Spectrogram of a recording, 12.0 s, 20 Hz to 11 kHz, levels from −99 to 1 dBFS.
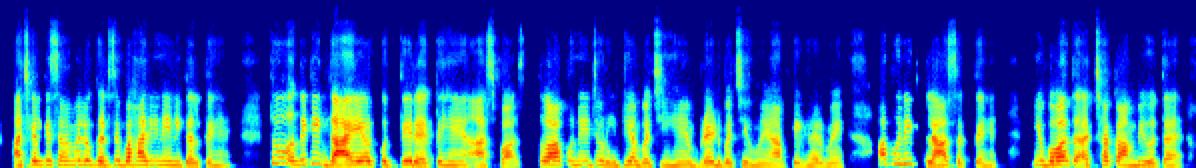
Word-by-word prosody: आजकल 235 +4 +1
के 280 - -2
समय 275 0 -3
में 285 +1 -5
लोग 285 -1 -1
घर 255 -2 +2
से 290 - -5
बाहर 275 +1 +3
ही 290 - -8
नहीं 275 -1 -3
निकलते 230 -3 -4
हैं। 230 +1 -9 0.4
तो 380 -6 -1
देखिए, 345 +4 -3
गाय 240 +2 +9
और 270 - +2
कुत्ते 260 0 0
रहते 220 -1 0
हैं 245 -1 -4
आसपास, 215 -1 -2 0.2
तो 270 - -2
आप 265 +1 +6
उन्हें 285 0 -7
जो 280 +2 -6
रोटियाँ 245 +2 -3
बची 220 +1 -6
हैं, 230 -1 -6
ब्रेड 240 +2 0
बचे 225 +2 -5
हुए 220 0 -7
हैं 220 - -5
आपके 210 0 -4
घर 210 -2 -5
में, 200 0 -8 0.4
आप 330 - 0
उन्हें 335 +1 -4
खिला 235 -8 +4
सकते 235 -6 -9
हैं। 215 +1 -9 0.4
ये 285 - -4
बहुत 275 +2 +5
अच्छा 270 +1 +1
काम 235 -2 +3
भी 250 - -4
होता 225 -2 -3
है 225 - -7
245 Hz, 230 wpm, -22 LUFS, 225-275 Hz, 0.4 s, गाय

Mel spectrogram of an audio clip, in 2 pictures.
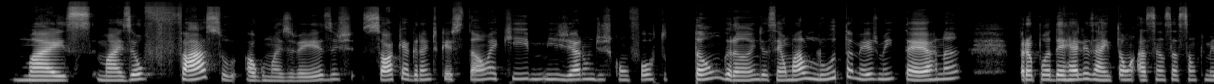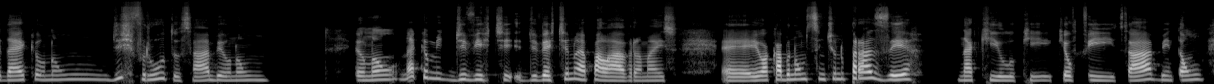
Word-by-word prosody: Mas 195 -1 +5
mas 195 0 0
eu 235 +2 +4
faço 235 - +5
algumas 180 -3 -4
vezes, 195 - -5
só 210 +2 +3
que 245 - -5
a - - -1
grande 220 +1 -5
questão 235 0 -3
é 265 - -3
que 260 0 -9
me 235 0 -7
gera 225 +2 +1
um 245 - -6
desconforto 225 +1 -8 0.2
tão 255 +6 +2
grande, 210 0 0
assim, 210 -2 -4
é - - 0
uma 215 +4 +4
luta 270 - -3
mesmo, 245 -2 -3
interna, 245 +1 +3 0.6
pra 215 - +4
eu 215 - -1
poder 225 0 +2
realizar. 220 -1 +3
Então, 215 +2 -1
a 200 - +2
sensação 215 +1 -5
que 215 +1 -23
me 205 - -7
dá 195 0 -1
é 200 +1 +3
que 225 +2 -9
eu 210 - -7
não 225 0 -11
desfruto, 235 - -4
sabe. 195 +4 -2
Eu 185 - -6
não 195 +1 -9 0.9
eu 195 0 -3
não 215 +5 -1
não 235 +10 0
é - - -5
que 370 -3 -8
eu 310 - -1
me 270 -2 -6
diverti 220 0 -4
diverti 200 +6 -1
não 255 - -4
é 220 - +6
a - - +1
palavra, 180 -3 +3
mas 180 +1 -6 0.4
eh, 175 0 0
eu 195 +2 +4
acabo 220 +3 +4
não 235 +2 -2
sentindo 250 +1 -5
prazer 235 -5 +3 0.4
naquilo 190 -1 -3
que 185 +1 -11
que - - -7
eu 200 - +3
fiz, 185 -3 -5
sabe. 210 +3 +4
Então, 205 +3 -2
215 Hz, 175 wpm, -22 LUFS, 195-235 Hz, 0.9 s, é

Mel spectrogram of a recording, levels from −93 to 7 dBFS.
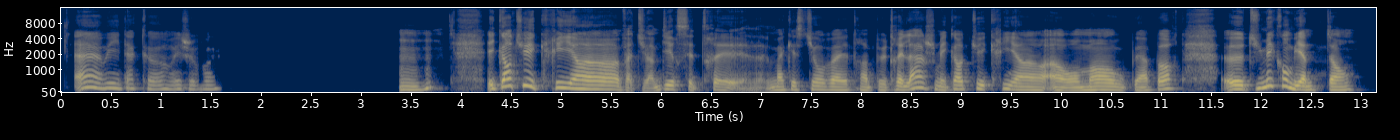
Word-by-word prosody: Ah 235 -2 0
oui, 210 0 -4
d'accord, 185 -3 -9
oui, 175 +1 -9
je 170 - -8
vois. 170 +1 -13 1.9
Mmh 150 - -4 0.2
mh, 205 - -3 0.6
et - - +1
quand 290 +2 +5
tu 320 +2 0
écris 235 -5 +1
un 175 -3 +5
enfin, 125 -5 -4
tu 110 - -12
vas 105 - -4
me - - -4
dire, 170 -1 -1
c'est 165 - -7
très - - -3 0.2
ma 135 +1 -2
question 150 +1 -4
va 140 -1 +1
être 130 0 -5
un 125 - -2
peu 130 +1 -7
très 140 +4 +1
large, 185 +7 +1
mais 135 -5 -3
quand 170 +4 +1
tu 170 +2 -4
écris 170 0 -3
un 140 -1 +2 0.2
un 125 - +2
roman 135 +4 +3
ou 125 -3 -5
peu 130 - -6
importe, 170 +10 0 0.4
heu, 170 0 +6
tu 200 +6 -2
mets 295 +4 +4
combien 215 - +5
de 145 - -6
temps? 140 0 0
165 Hz, 200 wpm, -25 LUFS, 135-190 Hz, 1.9 s, heu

